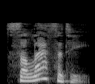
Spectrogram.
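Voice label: "salacity", British English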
